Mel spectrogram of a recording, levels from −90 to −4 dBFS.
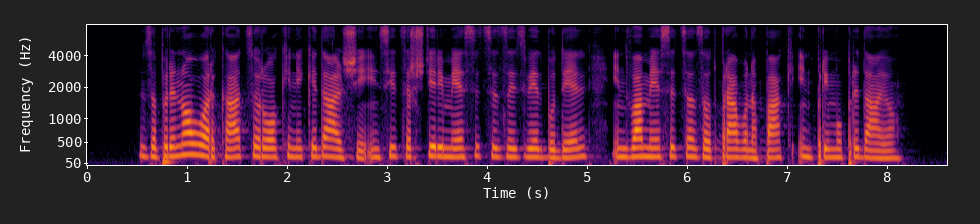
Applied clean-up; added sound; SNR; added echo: none; none; none; none.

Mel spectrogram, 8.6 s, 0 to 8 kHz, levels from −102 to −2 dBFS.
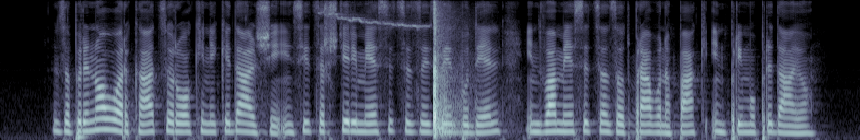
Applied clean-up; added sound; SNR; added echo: none; Fireworks; 0 dB; none.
